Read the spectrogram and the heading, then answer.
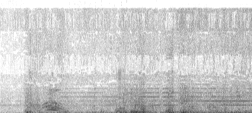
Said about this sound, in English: I don't know why we're honking. I can't nobody go nowhere. It's probably the horn stuck from the wreck.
